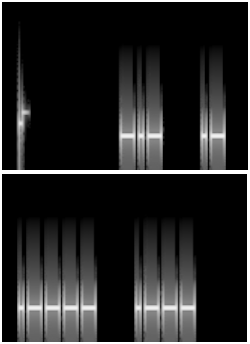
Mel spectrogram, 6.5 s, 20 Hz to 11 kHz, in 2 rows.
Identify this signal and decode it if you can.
Morse code, heard as a keyed tone, about 20 wpm, spaced as for 11 wpm, 700 Hz. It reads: KA1J
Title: USA Call Signs - 3x Character Spacing - 20wpm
